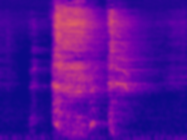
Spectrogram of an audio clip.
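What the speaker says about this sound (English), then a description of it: "Coughing's good as it clears the airways." Two sharp coughs in quick succession, close by, after a brief breathy lead-in, during a Pilates recovery session, with quiet room noise around them.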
